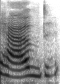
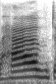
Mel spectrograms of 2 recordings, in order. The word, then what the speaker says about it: halved: has you could say halved just depending on your pronunciation okay either way that l is silent so halved or halfed okay perfect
